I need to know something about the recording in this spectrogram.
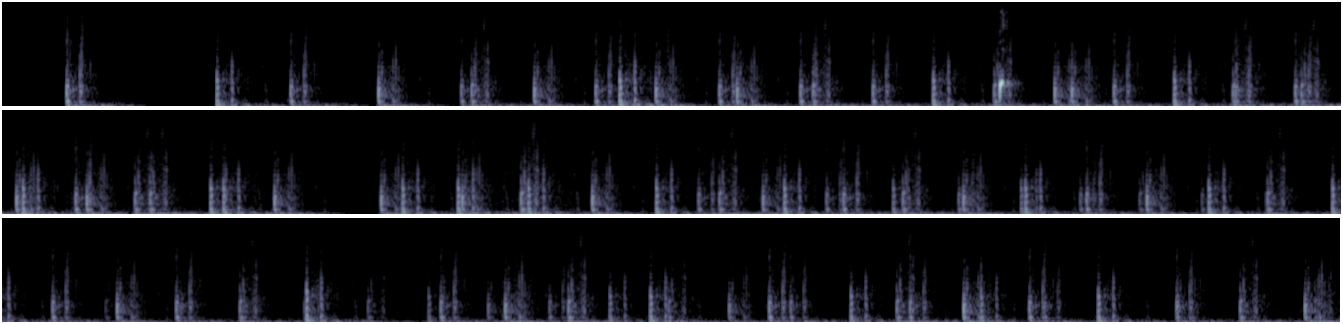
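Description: Quick footsteps tap steadily on a hard floor.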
